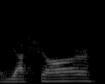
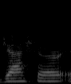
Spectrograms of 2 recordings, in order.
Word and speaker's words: Yashar: There's Joshua 10, verses 12 and 13 that mentions the book of Yashar, or Jasher, if you want to mispronounce it.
